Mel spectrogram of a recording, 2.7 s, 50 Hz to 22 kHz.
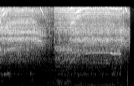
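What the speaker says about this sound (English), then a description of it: "We're going to want to drill a 1/8 hole on each side plate" Power drill boring small 1/8-inch holes into the side plates of a walking robot, a high whining spin about two seconds long with a brief dip in pitch as it bites, close and alone.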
